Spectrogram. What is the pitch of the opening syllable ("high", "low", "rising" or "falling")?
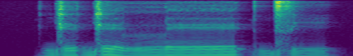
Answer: rising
